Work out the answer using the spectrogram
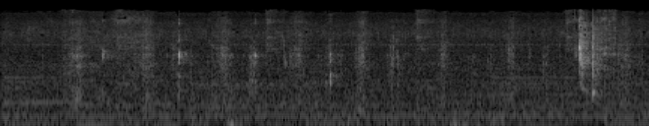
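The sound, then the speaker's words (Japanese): Crunchy biting and chewing of very sweet, lightly salted Shinshu corn on the cob, with a few sharp crunches over a steady, soft chewing texture and no talk. “本当にこの商品名の名の通り極甘ですで塩加減がすごくマッチしていてとっても美味しいですちょっと引き続きいただきますね”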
